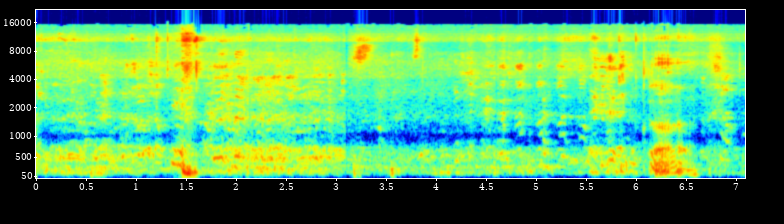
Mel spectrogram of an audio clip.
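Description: A crowd murmurs softly.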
